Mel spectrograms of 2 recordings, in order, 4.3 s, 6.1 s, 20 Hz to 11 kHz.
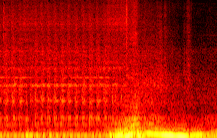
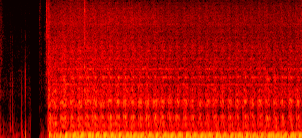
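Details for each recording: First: Ford Focus ST170 with GSXR 750 throttle bodies, ME221 ECU (TPS-only), hot at 88 degrees: about 2.5 s steady cranking with 40-50% throttle, then catches cleanly and revs smoothly; normal hot start. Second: Ford ST170 with GSXR 750 individual throttle bodies and ME221 ECU, cooled fully for a cold start after cranking dwell map changes: brief crank catches into lumpy, spluttering uneven idle; owner suspects one cylinder flooded; rough cold start.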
